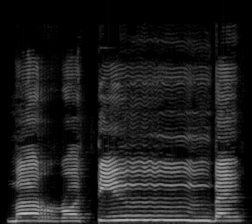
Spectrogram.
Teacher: Kita kena tukar bunyi nun pada bunyi mim. Kita tak sebut nun, kita sebut bunyi mim. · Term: iklab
